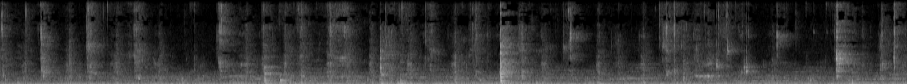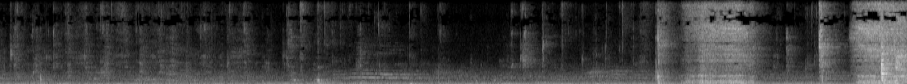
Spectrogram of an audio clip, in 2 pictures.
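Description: Close-up eating sounds: many soft smacks and clicks of chewing and of fingers in wet food, then two loud slurps near the end, as pork hock meat and sour broth are sucked from the hand.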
